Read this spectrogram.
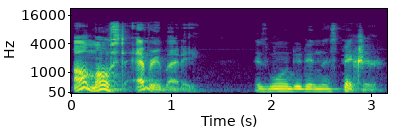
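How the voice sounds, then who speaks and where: A man with a somewhat low voice reads aloud at a normal speed, like a teacher. He's expressive and instructive, asking questions and giving simple explanations for pupils.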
